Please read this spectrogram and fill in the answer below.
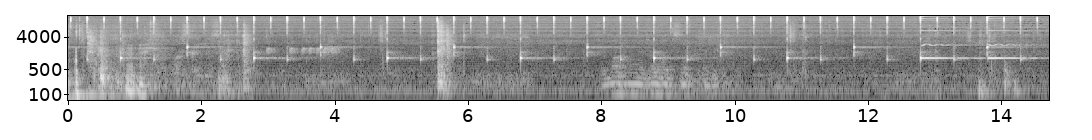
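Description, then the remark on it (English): A 30-second timer in a letters word game ticks in a steady, brisk rhythm of sharp clicks, with a soft, plinking electronic melody of short tones running beneath it and no talking. “Now, when you get the last one, the timer will start.”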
